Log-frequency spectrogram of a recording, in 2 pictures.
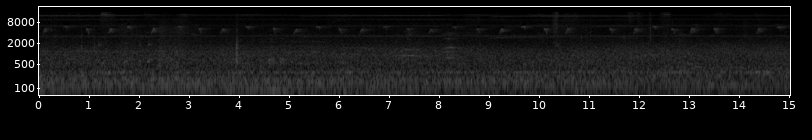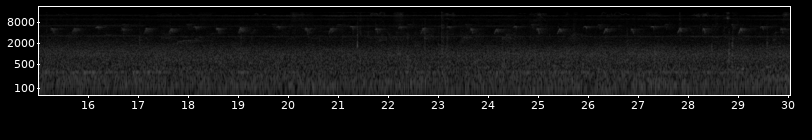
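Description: A bird calling with a long, regular series of short, high, falling chirps, about two to three a second, over a steady low background noise.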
